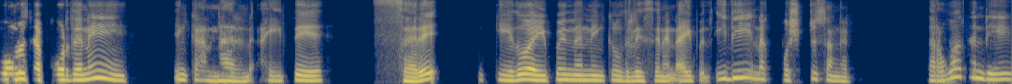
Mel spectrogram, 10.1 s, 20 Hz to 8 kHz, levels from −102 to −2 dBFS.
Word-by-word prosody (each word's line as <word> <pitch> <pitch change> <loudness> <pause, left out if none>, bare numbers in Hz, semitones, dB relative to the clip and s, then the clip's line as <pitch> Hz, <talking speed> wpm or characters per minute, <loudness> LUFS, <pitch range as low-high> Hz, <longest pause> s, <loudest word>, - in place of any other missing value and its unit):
ఫోన్‌లో 200 +1 +5
చెప్పకూడదని 185 +4 +4 0.8
ఇంకన్నారండి. 155 -5 -3
అయితే, 160 +2 -1 1.0
సరే 150 +5 +5 0.8
ఏదో 165 +3 +3
అయిపోయిందనింక 175 -1 +1
ఒదిలేసానండి. 150 0 -2
అయిపోయింది. 155 -1 -6
ఇదీ 250 +4 +2 0.2
నాకు 205 -1 -6
ఫస్టు 175 +5 -6
సంఘటన. 145 -5 -5 0.8
తర్వాతండీ 230 - -1
175 Hz, 85 wpm, -23 LUFS, 155-195 Hz, 1.0 s, ఫోన్‌లో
